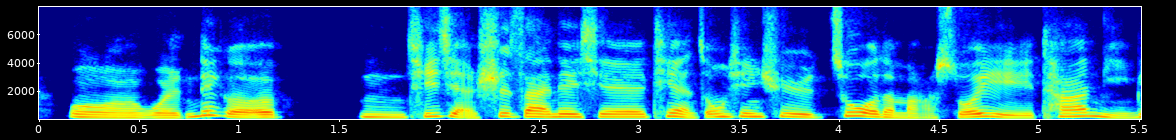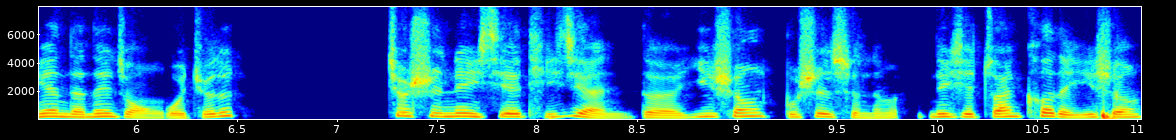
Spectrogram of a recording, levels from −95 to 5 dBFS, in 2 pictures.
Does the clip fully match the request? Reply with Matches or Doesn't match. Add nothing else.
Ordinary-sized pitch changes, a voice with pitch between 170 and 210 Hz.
Matches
